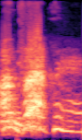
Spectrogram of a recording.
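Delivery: put-on high-pitched little kid's voice. Speaker mocking a Batman figure, saying its line as kid-voiced Batman. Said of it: "he has like a kid's voice".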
